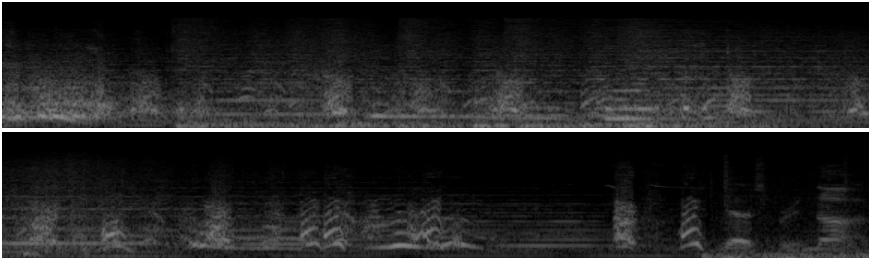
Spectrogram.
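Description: Sled dogs in Antarctica bark, yip and whimper in close, excited bursts that come and go. A voice talks over much of the barking.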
